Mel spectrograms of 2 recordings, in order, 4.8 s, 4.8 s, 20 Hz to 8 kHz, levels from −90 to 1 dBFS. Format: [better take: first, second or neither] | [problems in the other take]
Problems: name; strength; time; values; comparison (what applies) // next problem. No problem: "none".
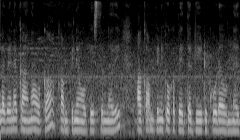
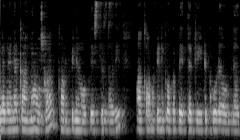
first | noise reduction (neural mask model DeepFilterNet 3)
